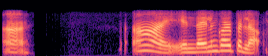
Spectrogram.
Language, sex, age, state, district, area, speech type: Malayalam, female, 60+, Kerala, Kozhikode, urban, conversation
